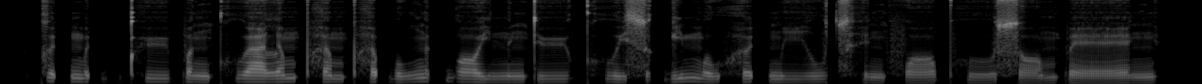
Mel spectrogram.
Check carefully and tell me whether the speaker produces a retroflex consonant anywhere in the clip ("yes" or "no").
no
